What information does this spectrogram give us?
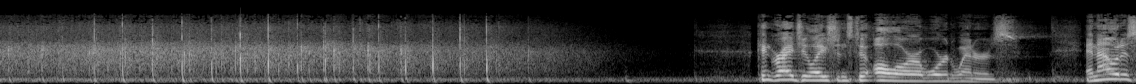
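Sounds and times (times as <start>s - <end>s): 
audience applause for perfect attendance: 0.0s - 6.1s
speech: 7.6s - 10.3s, 10.9s - 11.3s.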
